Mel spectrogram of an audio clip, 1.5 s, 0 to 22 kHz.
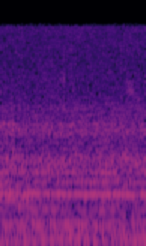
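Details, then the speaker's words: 2007 Chevrolet Impala LT at idle: thin, steady whine above a quiet idle, pitch dropping when the steering wheel turns; power steering whine, owner attributes to low power steering fluid. "so do you hear that whine I don't know how well it's audible but I know it's power steering cuz every time I turn my [Music] wheel it changes the pitch pretty much goes to a lower"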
